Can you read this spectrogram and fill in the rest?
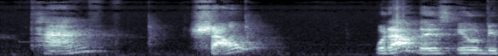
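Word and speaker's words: sáu: in vietnamese when uh the letter s is pronounced more like sh sound that's one reason why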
